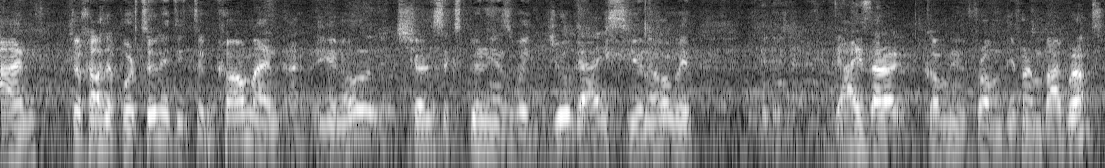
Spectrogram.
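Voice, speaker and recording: Noticeable background noise and audible room echo surround a man at a moderate pace. His voice is fairly high with fairly even intonation. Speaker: team representative, football player. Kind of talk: interview.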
